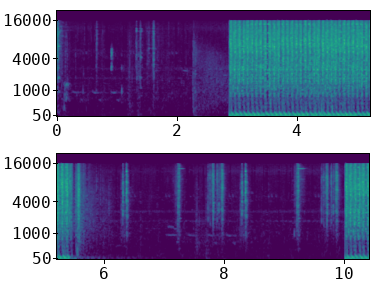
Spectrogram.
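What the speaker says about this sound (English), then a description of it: "shoot the gun to show that you need ammo" A gun in the video game Fortnite fires a loud, sustained automatic burst lasting a few seconds, surrounded by quieter game effects and clicks, with another burst starting right at the end.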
